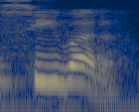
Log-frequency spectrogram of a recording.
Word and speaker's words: sewer: सेवर एंड सीवर, Vibha SEWER, सीवर है, नाला जो है वो सीवर है। बेटा प्रोनाउंसिएशन तो सुन के और उसकी नकल करके सही होगा।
